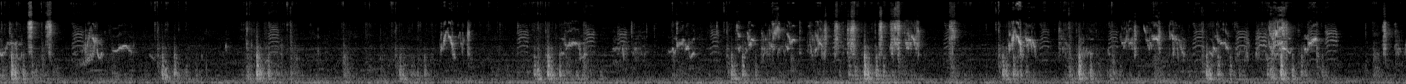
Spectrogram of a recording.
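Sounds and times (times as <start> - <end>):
lovebirds chirping and squawking: 0.0 - 14.0.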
